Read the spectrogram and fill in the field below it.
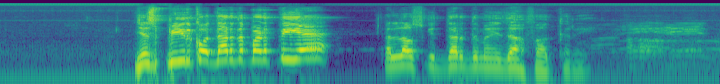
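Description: A man preaches with passion into a microphone, heard through loudspeakers.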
